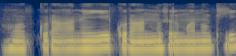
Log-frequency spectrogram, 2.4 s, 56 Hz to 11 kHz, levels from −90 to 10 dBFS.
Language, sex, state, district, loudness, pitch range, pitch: Hindi, male, Bihar, East Champaran, -17 LUFS, 115-120 Hz, 120 Hz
